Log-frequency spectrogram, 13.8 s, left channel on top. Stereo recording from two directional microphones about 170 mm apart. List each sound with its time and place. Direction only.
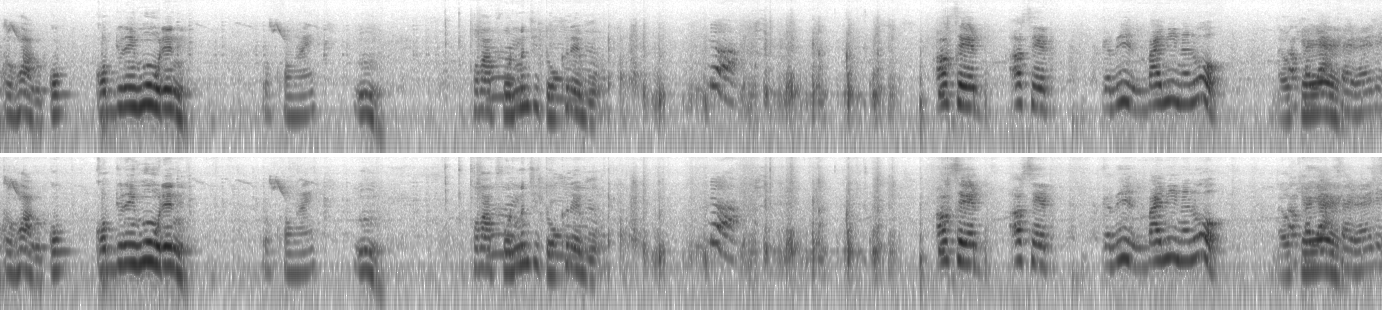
0.2 s speech: 10° right (ahead or behind)
4.7 s speech: 15° right (ahead or behind)
5.5 s speech: 5° right (ahead or behind)
7.1 s a sound: centre (ahead or behind)
9.6 s a woman's voice: centre (ahead or behind)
